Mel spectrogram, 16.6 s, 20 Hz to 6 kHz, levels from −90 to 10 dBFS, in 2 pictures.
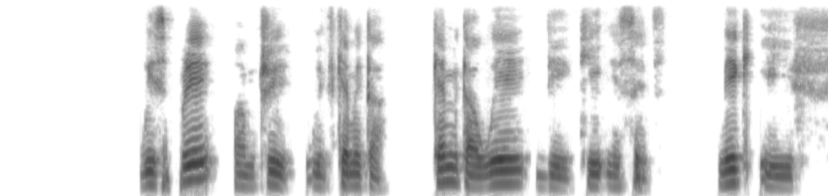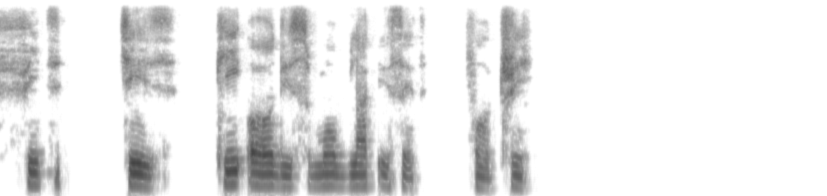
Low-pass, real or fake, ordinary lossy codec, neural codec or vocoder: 5.4 kHz; real; AAC, 48 kbps; none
